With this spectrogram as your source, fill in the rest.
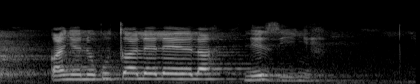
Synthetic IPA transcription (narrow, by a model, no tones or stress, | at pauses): kʼaɲɛnok̬ʼuǀalɛlɛlaneziːɲɛ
